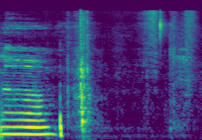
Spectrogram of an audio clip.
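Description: A woman's voice holding a steady, drawn-out hesitation sound for about half a second, followed by two light clicks and then quiet room tone.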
